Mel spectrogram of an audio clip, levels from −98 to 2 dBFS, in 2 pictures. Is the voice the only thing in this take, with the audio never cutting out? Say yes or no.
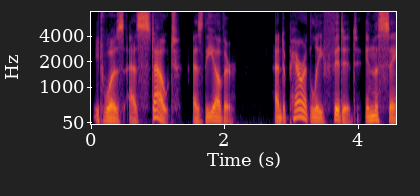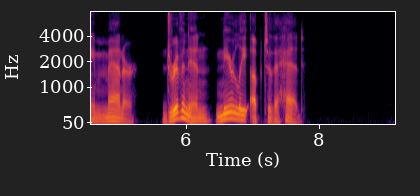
yes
